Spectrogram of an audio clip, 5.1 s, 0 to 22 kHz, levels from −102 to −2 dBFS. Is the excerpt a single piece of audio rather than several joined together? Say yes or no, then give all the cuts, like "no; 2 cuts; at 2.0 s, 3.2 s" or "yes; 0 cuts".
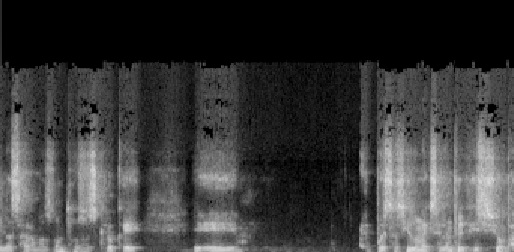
yes; 0 cuts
